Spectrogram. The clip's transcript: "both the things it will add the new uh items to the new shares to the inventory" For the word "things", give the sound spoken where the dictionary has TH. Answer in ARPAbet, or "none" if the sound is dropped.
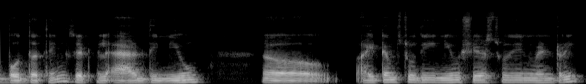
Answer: T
